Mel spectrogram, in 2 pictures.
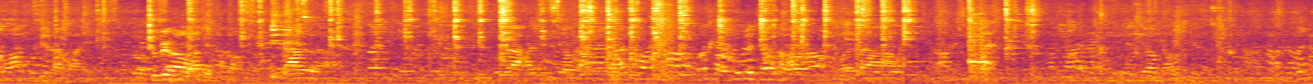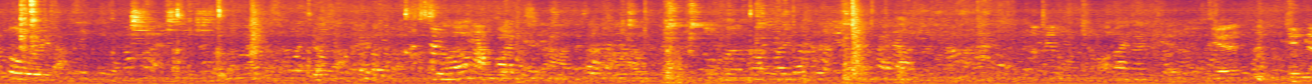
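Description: A spoon clinks and scrapes against a metal bowl.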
